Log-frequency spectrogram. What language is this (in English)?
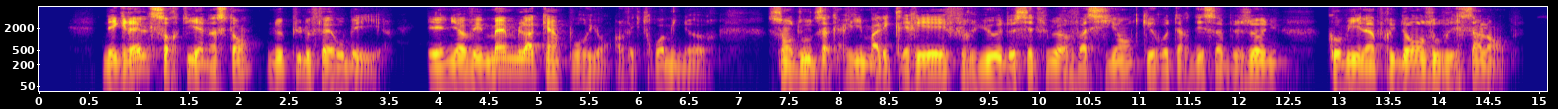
French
